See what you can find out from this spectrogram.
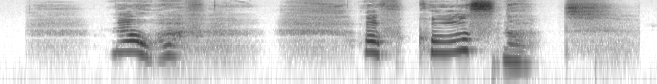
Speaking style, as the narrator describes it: he panted

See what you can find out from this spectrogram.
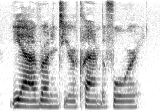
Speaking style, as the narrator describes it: he chuckled

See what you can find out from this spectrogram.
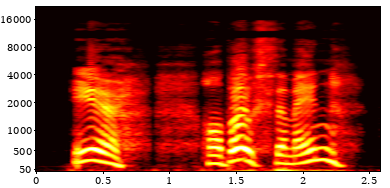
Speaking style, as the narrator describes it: panted the sergeant, struggling at the bottom of a ditch

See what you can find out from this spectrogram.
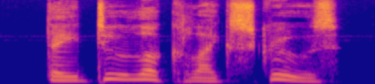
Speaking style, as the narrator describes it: Quinn said

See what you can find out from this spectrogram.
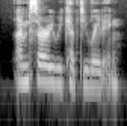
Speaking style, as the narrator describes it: Draco said

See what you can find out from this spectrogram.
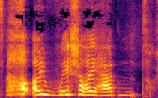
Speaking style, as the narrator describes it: she sobbed

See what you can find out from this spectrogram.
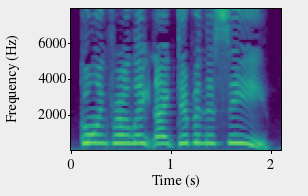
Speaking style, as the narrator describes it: Alex, still running, yelled

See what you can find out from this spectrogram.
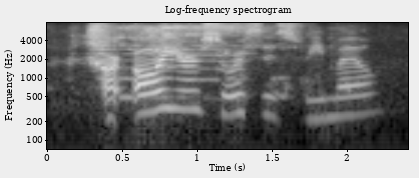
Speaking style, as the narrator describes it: grunted

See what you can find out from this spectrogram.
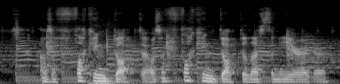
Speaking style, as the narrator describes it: Jonathan mumbles to himself

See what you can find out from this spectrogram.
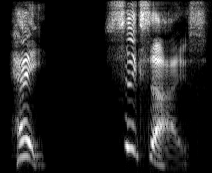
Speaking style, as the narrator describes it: shouted

